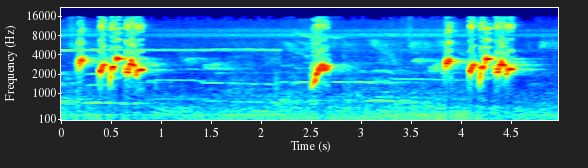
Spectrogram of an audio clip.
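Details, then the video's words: Red-whiskered bulbul morning song for coaching white-cheeked young birds: a fast, chattering phrase of several warbled whistles, a single rising note, then the busy phrase repeated, with a faint high hum behind. "Luyện giọng chào mào hót sáng hay nhất để luyện má trắng"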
